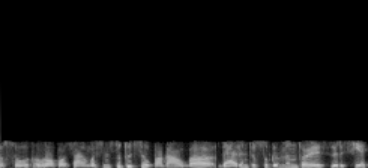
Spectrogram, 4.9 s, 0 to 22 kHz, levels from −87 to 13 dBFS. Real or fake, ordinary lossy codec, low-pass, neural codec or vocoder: real; MP3, 32 kbps; 3.6 kHz; none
